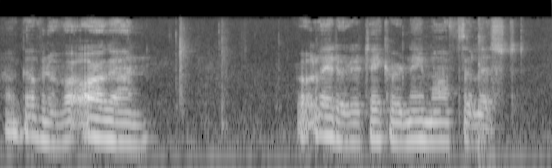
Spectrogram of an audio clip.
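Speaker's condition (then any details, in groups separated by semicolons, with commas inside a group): Parkinson's disease; mild cognitive impairment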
